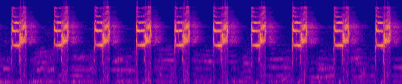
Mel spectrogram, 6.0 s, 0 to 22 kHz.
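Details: Lovebird fighter sound used to provoke opponents: ten strident, buzzy shrieks at a very even pace, about one every 0.6 seconds, on a quiet background.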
